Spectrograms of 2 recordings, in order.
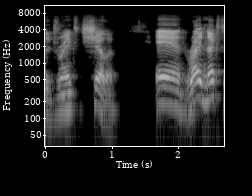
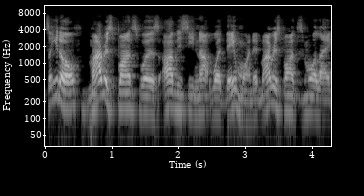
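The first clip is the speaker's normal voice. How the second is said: usual speaking voice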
